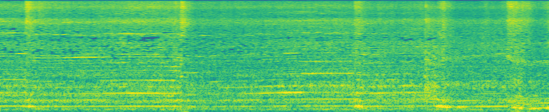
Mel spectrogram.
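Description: Electric centrifugal juicer running steadily while fruit chunks are pressed down its feed chute with the plastic pusher. Several short grinding surges rise over the motor hum as the pieces hit the spinning cutter.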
